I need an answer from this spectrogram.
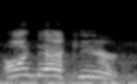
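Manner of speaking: sudden surprise, voice jumps up; surprised. Real, not acted. Chief surprised crew already there.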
